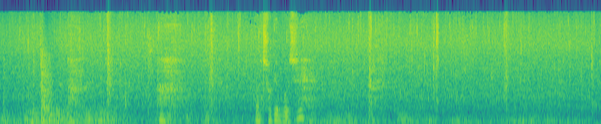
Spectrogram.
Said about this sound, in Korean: 헤드라이트 불빛에 세찬 빗방울이 어지럽게 나부꼈다.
